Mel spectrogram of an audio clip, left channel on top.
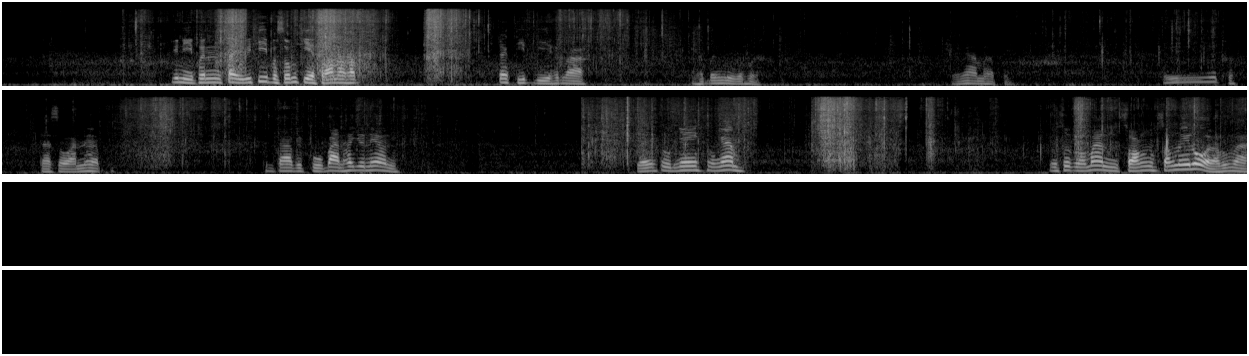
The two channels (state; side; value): silent; right; 53 dB below the other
